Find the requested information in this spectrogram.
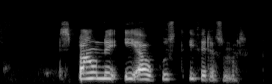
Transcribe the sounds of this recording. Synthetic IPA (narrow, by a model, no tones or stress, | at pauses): spaːwnɪʔiaːwkust̪ifɪɾðasɔːmaɾ̥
